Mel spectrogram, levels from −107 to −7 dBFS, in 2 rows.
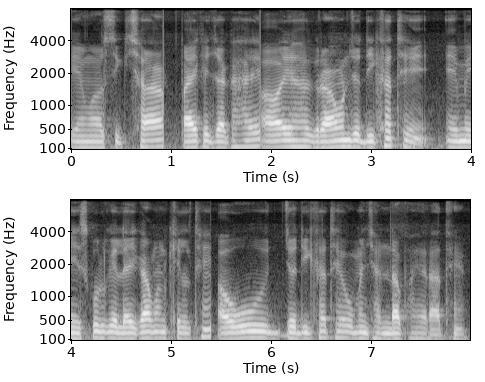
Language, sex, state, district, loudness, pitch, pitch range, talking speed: Chhattisgarhi, male, Chhattisgarh, Jashpur, -22 LUFS, 125 Hz, 115-130 Hz, 205 wpm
